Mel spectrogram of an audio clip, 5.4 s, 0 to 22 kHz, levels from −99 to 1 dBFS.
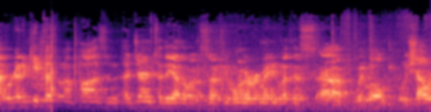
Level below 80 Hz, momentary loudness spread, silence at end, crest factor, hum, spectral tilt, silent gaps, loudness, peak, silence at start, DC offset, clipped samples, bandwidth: -58 dBFS; 7 LU; 0 s; 20 dB; none; -2 dB/octave; none; -20 LUFS; 0 dBFS; 0 s; under 0.1%; under 0.1%; 15.5 kHz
